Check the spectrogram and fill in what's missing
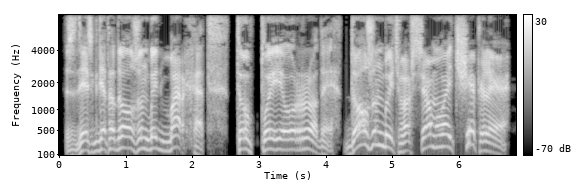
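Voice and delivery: put-on drunken man's frustrated snarl; angry drunk. A narrator's reading. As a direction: drag out each furious word. Drunk man rages about missing velvet.

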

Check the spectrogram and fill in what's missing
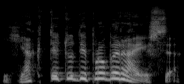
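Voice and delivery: soft, high, all innocence; innocent tone. A narrator's reading. Hermione asks Fred the way to the kitchen, innocent tone. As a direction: ask it lightly and sweetly, feigning innocence. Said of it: "абсолютно безневинним тоном".

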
